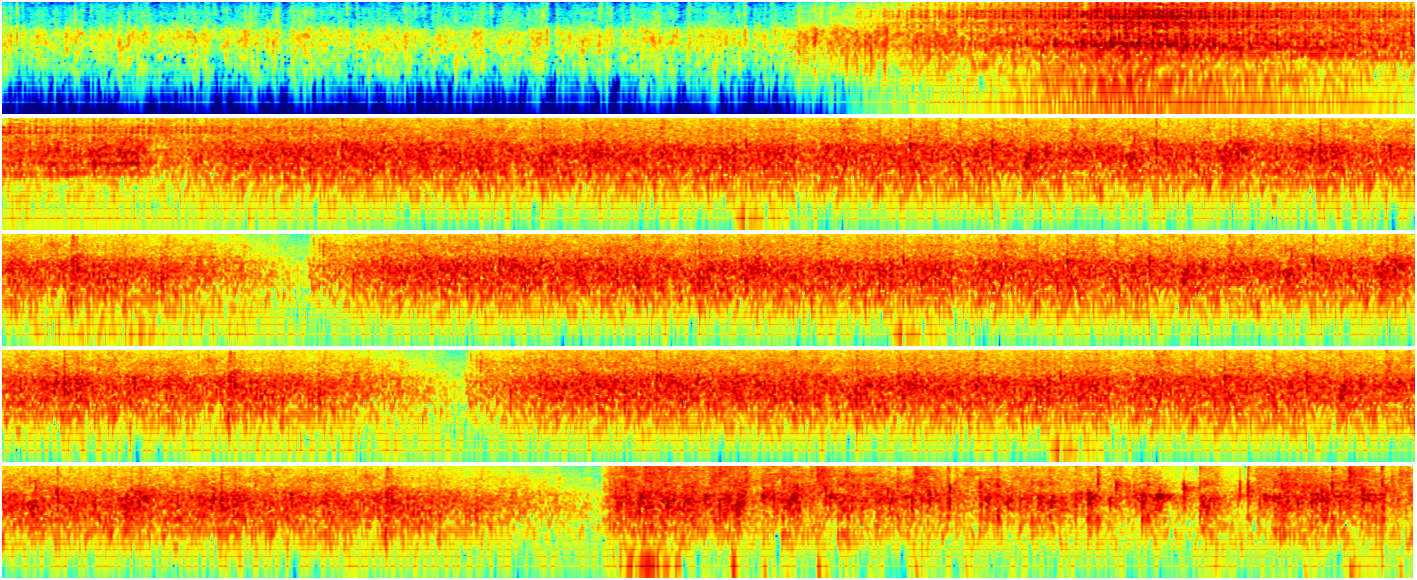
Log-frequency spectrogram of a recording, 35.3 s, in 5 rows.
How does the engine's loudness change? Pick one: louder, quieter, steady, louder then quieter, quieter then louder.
louder then quieter.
